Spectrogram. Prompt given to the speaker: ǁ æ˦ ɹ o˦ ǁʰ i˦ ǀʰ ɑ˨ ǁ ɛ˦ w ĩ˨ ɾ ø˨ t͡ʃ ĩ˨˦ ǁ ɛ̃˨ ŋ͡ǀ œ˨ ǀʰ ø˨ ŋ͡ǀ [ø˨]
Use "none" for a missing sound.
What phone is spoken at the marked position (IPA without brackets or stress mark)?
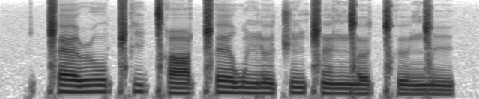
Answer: y˨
